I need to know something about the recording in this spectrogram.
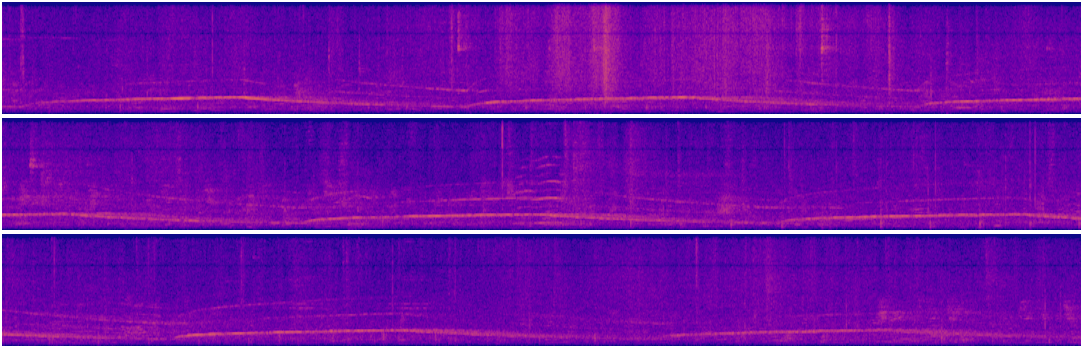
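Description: A wailing siren, its pitch slowly rising and then falling, again and again about every four and a half seconds, seven times over, steady in loudness throughout.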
